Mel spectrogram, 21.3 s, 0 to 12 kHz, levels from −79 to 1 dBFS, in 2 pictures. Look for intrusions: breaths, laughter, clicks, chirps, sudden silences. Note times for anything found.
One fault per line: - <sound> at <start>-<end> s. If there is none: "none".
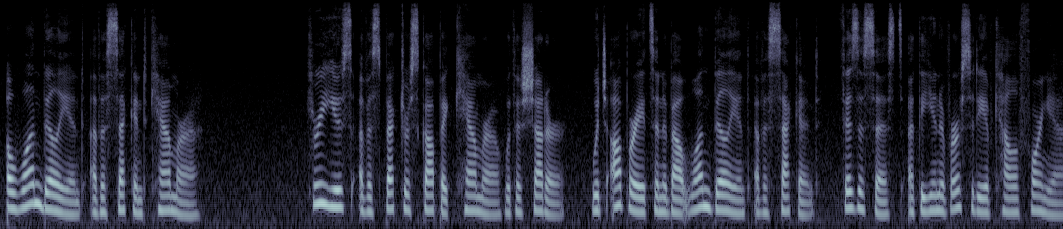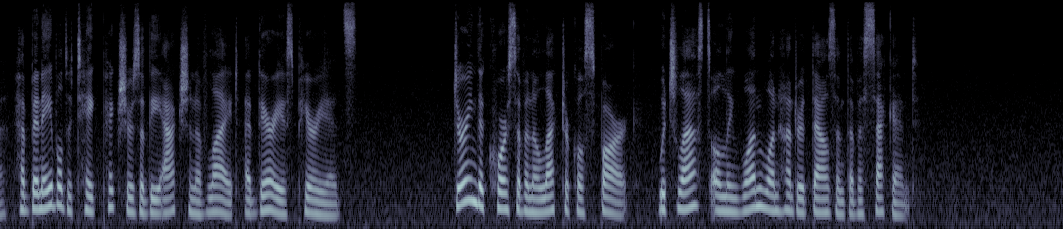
none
